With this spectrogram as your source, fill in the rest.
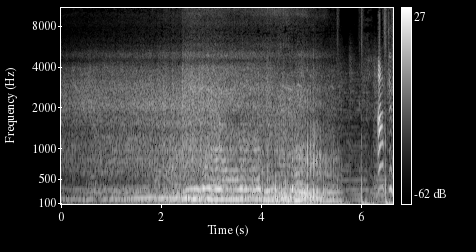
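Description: A rally car on an asphalt stage of the Wexford Stages rally, engine note steady and loud through most of the clip, passing close and fading near the end, with commentary voices underneath.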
